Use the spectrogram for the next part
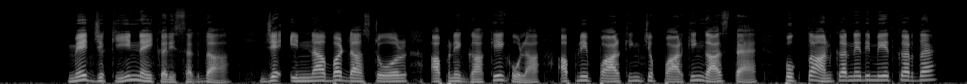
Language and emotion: Dogri, angry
